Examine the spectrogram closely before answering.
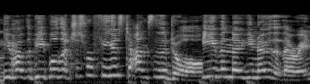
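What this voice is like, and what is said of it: Female British accent. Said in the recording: “a British accent, especially a female's British accent.”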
